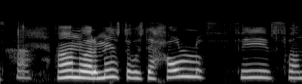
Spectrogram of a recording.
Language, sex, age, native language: Icelandic, other, 12, Icelandic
